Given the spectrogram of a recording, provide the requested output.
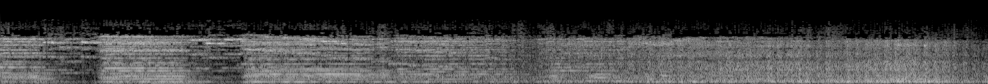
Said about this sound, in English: The train for Flat Rock was speeding through the rolling hill that lay to the west of town. Striving to make up lost time, the train raced on, scarcely slowing down for the dangerous curve that marked its course.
